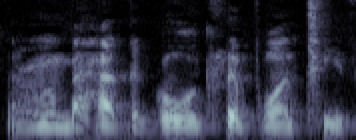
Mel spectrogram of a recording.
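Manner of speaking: ordinary talk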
